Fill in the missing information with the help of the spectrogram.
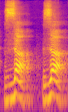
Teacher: जो आपका टंग है, आपको उसको ऊपर वाली प्लेट पर टच नहीं करना है, थोड़ा सा नजदीक लेकर के जाएंगे और क्या करेंगे? अंदर से हम एयर पास करेंगे, और जब हम एयर पास करेंगे तो एक वाइब्रेशन, कंपन क्रिएट होगा। तब जाकर के आपका जा का उच्चारण होगा।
